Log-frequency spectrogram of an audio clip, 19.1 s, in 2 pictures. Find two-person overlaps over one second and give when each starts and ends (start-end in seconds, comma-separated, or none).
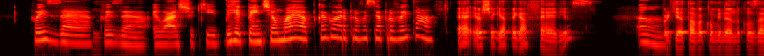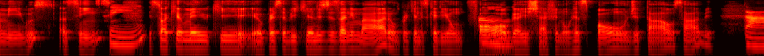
none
